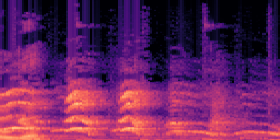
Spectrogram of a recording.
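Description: Young German Shepherd puppies, about three to four weeks old, giving short high-pitched yips and whines, about four cries in quick succession, as they play-fight.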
